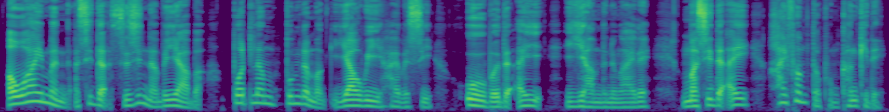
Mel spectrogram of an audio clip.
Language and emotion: Manipuri, surprised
